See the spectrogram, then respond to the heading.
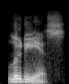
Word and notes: luteous: American English

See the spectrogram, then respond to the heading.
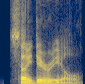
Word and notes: sidereal: American English

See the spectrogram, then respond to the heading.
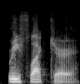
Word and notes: reflector: American English

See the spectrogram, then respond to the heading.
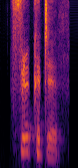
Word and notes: fricative: Indian

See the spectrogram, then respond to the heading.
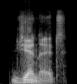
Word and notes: jennet: British English

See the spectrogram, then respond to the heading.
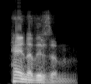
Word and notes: henotheism: British English

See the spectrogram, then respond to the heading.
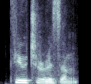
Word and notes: futurism: Indian

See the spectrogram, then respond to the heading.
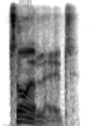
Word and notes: toilet: British English

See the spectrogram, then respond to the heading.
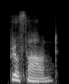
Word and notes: profound: Indian

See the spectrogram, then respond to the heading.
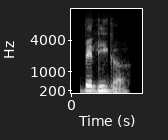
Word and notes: beleaguer: Indian

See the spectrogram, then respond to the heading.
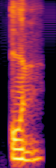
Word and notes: own: Indian

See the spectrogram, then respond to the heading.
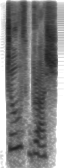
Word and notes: toothbrush: Indian

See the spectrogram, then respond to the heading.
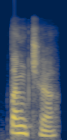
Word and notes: puncture: Indian

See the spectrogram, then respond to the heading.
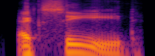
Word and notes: exceed: American English

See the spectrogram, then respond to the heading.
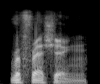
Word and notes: Refreshing: British English

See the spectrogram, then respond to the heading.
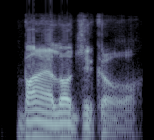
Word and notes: biological: British English

